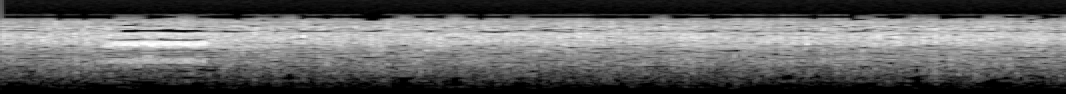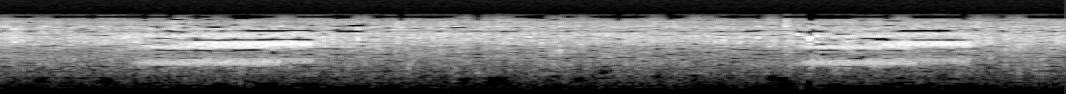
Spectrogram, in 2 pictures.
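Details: Backyard at night packed with insanely loud frogs while deer take a late meal: a constant buzzy chorus, pierced by three louder trilled bursts, each lasting under a second, spaced several seconds apart.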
